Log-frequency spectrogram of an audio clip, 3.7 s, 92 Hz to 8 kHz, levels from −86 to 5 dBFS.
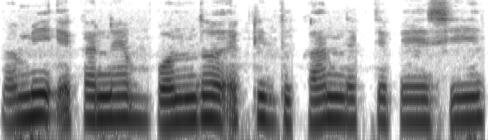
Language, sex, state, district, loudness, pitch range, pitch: Bengali, male, Assam, Hailakandi, -14 LUFS, 170-185 Hz, 175 Hz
